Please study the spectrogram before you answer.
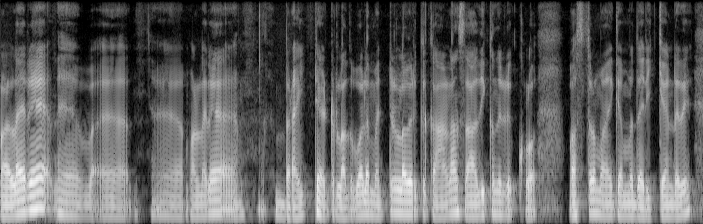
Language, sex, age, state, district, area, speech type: Malayalam, male, 18-30, Kerala, Kozhikode, rural, spontaneous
